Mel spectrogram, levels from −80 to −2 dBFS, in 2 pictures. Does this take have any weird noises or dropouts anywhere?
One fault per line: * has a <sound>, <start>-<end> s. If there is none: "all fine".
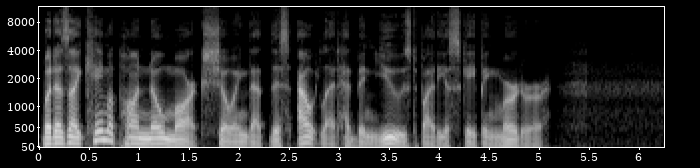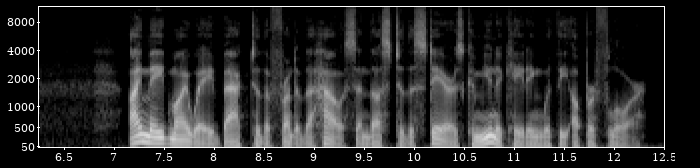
all fine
